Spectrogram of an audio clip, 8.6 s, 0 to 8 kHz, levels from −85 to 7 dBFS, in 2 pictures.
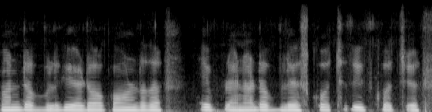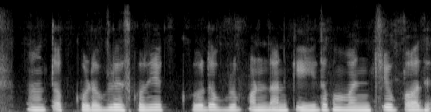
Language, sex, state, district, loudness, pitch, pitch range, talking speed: Telugu, female, Andhra Pradesh, Chittoor, -13 LUFS, 180 Hz, 175-185 Hz, 125 wpm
